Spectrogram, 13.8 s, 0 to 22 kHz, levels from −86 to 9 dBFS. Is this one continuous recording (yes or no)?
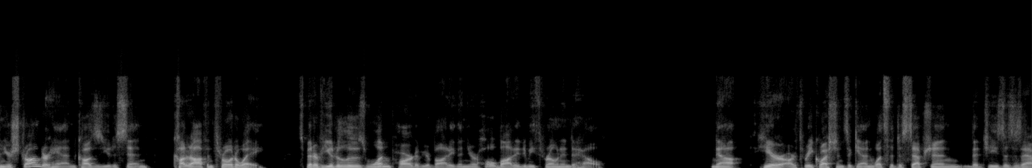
yes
